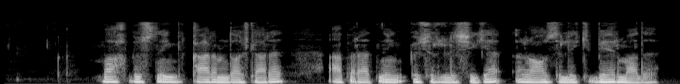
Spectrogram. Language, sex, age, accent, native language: Uzbek, male, 18-24, Buxoro, Uzbek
